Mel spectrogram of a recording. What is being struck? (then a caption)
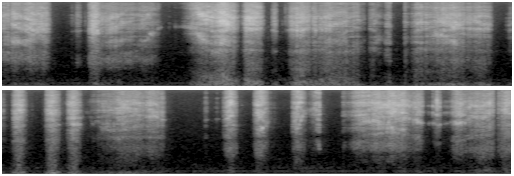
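Pressed-powder bath bomb and metal knife. A metal knife scratches and scrapes grooves into a fist-sized solid pink pressed-powder bath bomb held over a wooden board. The clip is a quiet series of short, bright, gritty rasps and scrapes separated by brief pauses, with little low-end weight.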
